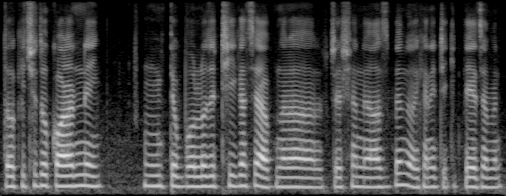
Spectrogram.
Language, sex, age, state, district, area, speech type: Bengali, male, 18-30, West Bengal, Murshidabad, urban, spontaneous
